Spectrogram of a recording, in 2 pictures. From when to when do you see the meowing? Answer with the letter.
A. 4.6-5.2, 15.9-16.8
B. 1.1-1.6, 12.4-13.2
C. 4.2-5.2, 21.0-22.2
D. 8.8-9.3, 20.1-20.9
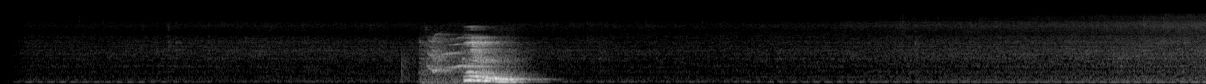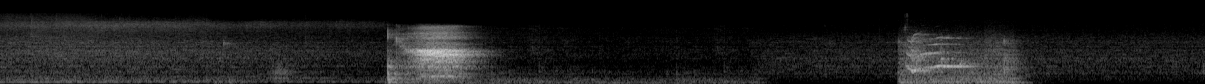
C.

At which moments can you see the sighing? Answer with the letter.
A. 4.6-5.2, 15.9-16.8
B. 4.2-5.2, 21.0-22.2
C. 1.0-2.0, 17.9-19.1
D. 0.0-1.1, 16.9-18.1
A.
